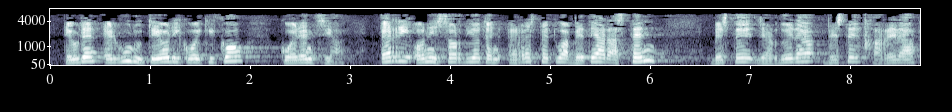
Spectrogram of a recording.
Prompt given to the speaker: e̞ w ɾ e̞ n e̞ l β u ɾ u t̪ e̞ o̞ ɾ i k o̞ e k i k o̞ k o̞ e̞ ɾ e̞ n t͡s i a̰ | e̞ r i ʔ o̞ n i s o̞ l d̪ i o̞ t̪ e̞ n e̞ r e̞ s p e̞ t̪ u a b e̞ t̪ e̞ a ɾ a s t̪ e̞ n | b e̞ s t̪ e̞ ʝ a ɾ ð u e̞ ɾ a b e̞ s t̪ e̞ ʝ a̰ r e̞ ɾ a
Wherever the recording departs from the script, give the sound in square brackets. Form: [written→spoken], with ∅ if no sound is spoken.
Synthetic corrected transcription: e̞ w ɾ e̞ n e̞ l β u ɾ u t̪ e̞ o̞ ɾ i k o̞ e k i k o̞ k o̞ e̞ ɾ e̞ n t͡s i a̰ | e̞ r i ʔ o̞ n i s o̞ [l→ɾ] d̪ i o̞ t̪ e̞ n e̞ r e̞ s p e̞ t̪ u a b e̞ t̪ e̞ a ɾ a s t̪ e̞ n | b e̞ s t̪ e̞ ʝ a ɾ ð u e̞ ɾ a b e̞ s t̪ e̞ ʝ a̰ r e̞ ɾ a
